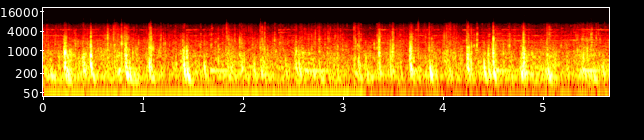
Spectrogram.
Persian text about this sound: بعد نایب پیاده افسار اسب را گرفته و از لابلای سنگلاخ می گذرد. پشت سرش بازرگان سوار بر اسب عبور می کند.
